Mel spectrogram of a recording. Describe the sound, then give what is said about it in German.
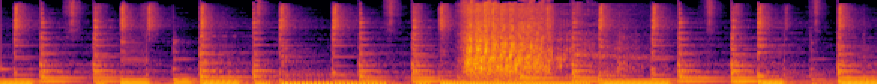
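A zebra foal's call rings out loudly: a series of sharp, whinnying yelps with a raspy, breathy burst in the middle, set against a steady rhythmic musical backing. “I am Zebra's baby.”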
